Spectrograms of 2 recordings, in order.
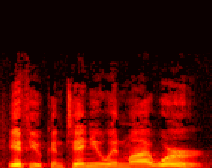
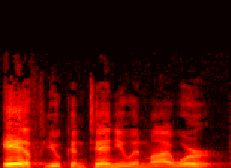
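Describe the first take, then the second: First: „If you continue in my word” z naciskiem na IF, wyżej i głośniej; stress on if. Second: „If you continue in my word” z naciskiem na IF; stress on if again. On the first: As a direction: punch the word "If". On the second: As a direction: hit "If" again, deliberately. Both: Shown as a demonstration. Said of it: "Look at the "if" there".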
